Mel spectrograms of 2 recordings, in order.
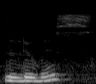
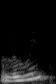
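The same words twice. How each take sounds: First: The name is said in an American way. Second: The name is said in a non-American way. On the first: The speaker calls it wrong. "like my American mouth wants to say it" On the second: The speaker calls it right. "I'm sure that's Louis"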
